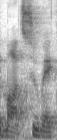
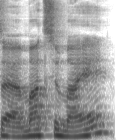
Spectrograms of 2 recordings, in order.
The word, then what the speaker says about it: Matsumae: Japanese authority of the Matsume clan. I'm saying that totally wrong, right? How do I say that? I'm so sorry, John. I know you know how to pronounce it. It's Matsumae.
